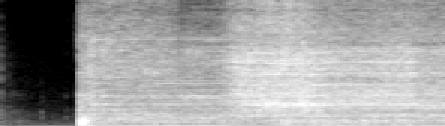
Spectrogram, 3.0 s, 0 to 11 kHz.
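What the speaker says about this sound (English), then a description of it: "You'll see it'll come down and it'll drill 3 holes for us." An Omal hinge boring machine starts abruptly after half a second of quiet and drills three holes steadily with a loud whirring grind, rising slightly in intensity partway through.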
